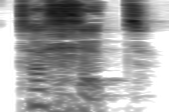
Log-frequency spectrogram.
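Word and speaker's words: تخت: By in contrast, the next word is takhat with Kha, which means bed.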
